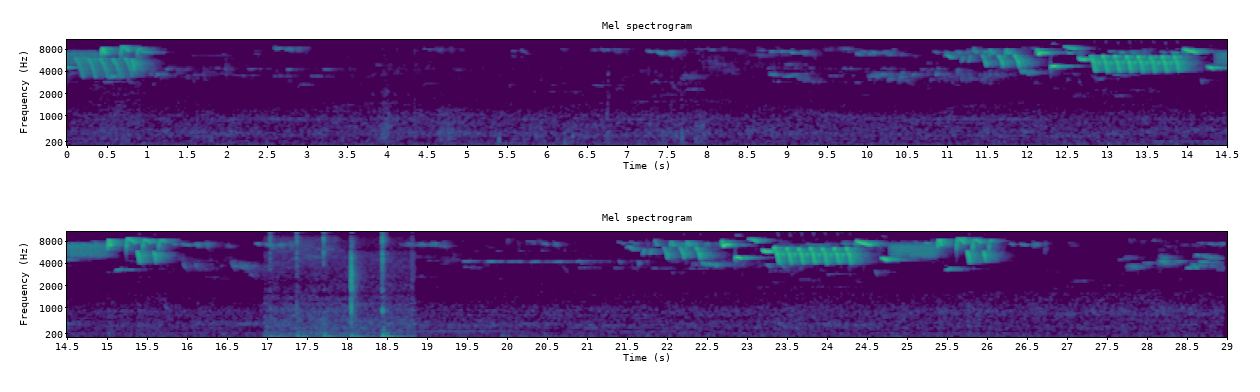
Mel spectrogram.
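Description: Birds singing high, fast trilling phrases a few seconds long that come again about every ten seconds over faint outdoor ambience. A short burst of noise comes about two-thirds of the way through.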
